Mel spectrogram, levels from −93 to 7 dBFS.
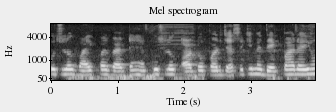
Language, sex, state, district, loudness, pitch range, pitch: Hindi, female, Bihar, Katihar, -14 LUFS, 185-220 Hz, 210 Hz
